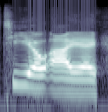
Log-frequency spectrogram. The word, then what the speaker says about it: Toia: And now Jay Toia, I've heard it pronounced 3 different ways. It's Toia.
